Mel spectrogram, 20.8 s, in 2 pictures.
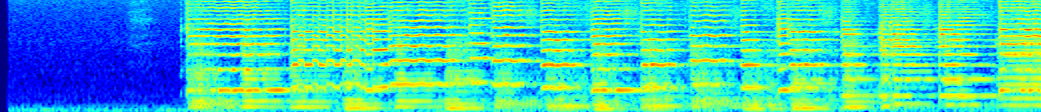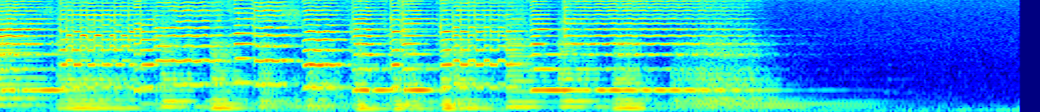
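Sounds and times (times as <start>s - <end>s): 
trumpet duo: 1.8s - 18.4s.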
